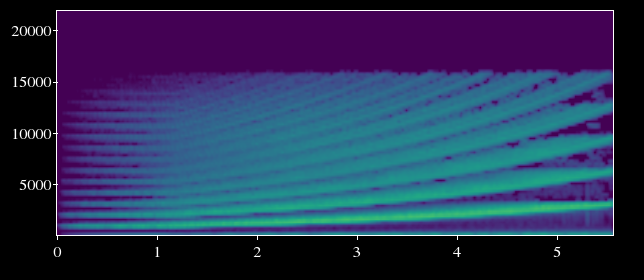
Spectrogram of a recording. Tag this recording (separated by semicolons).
club; dance; samples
